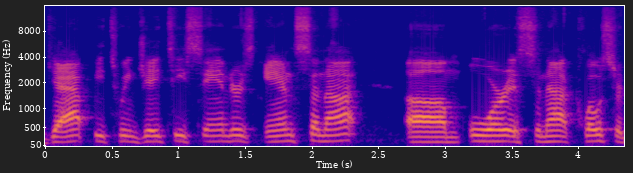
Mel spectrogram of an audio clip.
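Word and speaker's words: Sinnott: on to Kansas State Ben sinate am I doing that right Chan I sonat sonat Ben sonat okay so I did not do the pronunciation right okay so Ben sonat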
